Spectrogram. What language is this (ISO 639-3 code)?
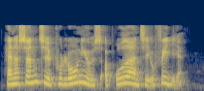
dan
